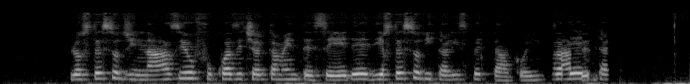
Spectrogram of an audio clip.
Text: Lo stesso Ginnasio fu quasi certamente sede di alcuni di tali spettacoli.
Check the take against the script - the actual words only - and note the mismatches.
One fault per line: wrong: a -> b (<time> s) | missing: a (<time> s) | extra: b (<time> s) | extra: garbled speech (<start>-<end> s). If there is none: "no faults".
wrong: alcuni -> stesso (3.8 s)
extra: garbled speech (5.5-6.1 s)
